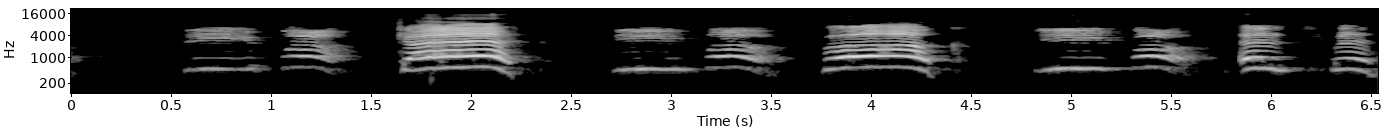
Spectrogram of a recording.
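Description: A young child chanting the alphabet phonics in a high sing-song voice. Each phrase is two short syllables followed by a longer, drawn-out word, about every two seconds, with clean silence between.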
